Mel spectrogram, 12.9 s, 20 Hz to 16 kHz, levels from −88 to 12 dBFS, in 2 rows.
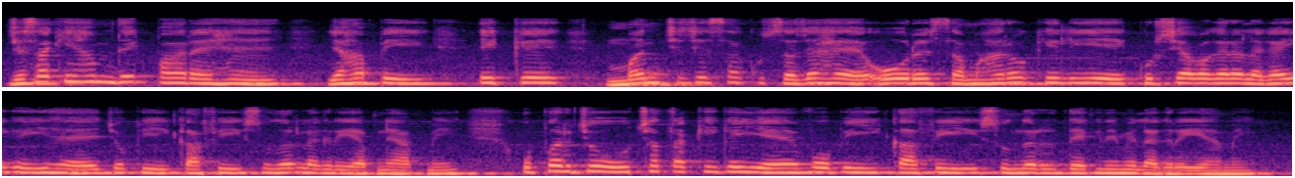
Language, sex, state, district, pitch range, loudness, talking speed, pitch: Hindi, male, Uttar Pradesh, Varanasi, 170-205 Hz, -12 LUFS, 230 wpm, 180 Hz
